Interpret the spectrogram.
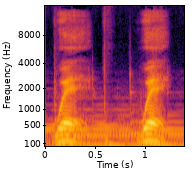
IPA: we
